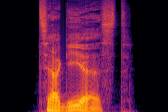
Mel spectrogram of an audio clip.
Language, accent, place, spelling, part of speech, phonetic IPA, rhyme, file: German, Germany, Berlin, zergehest, verb, [t͡sɛɐ̯ˈɡeːəst], -eːəst, De-zergehest.ogg
- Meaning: second-person singular subjunctive I of zergehen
